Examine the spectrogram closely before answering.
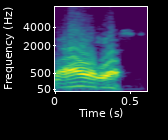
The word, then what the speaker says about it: Elias: And then by the time the third movie rolled around, truth be told, except for Elias, and he actually pronounced his name Elias when we were on the set, except for Elias, nobody that was in the third movie was in the first movie.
